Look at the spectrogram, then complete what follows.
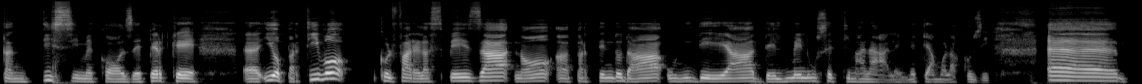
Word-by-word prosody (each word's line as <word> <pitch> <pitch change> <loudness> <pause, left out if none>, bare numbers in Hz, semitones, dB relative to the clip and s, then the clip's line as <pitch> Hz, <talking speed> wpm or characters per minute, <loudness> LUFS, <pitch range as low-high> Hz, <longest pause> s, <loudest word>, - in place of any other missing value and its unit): tantissime 140 0 -3
cose, 125 -2 -4
perché, 155 -1 +2 0.4
ehm, - - -1
io - - +6
partivo 260 +8 +4 0.2
col 165 -4 -2
fare 150 -3 -2
la 140 - -4
spesa, 165 +5 +3
no, 150 +4 -4
ehm, 140 -2 -7
partendo 155 +4 -3
da 150 +1 0
un'idea 145 0 -1
del 135 0 -5
menù 150 +1 -2
settimanale, 125 -8 -9
mettiamola 110 -1 -13
così. 100 -5 -15 0.5
Ehm, 180 -6 +3
145 Hz, 110 wpm, -23 LUFS, 135-165 Hz, 0.5 s, io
